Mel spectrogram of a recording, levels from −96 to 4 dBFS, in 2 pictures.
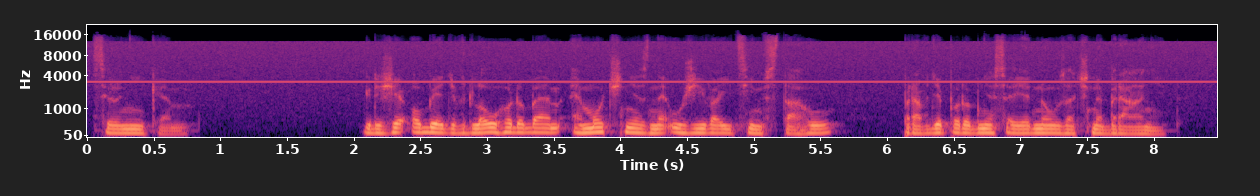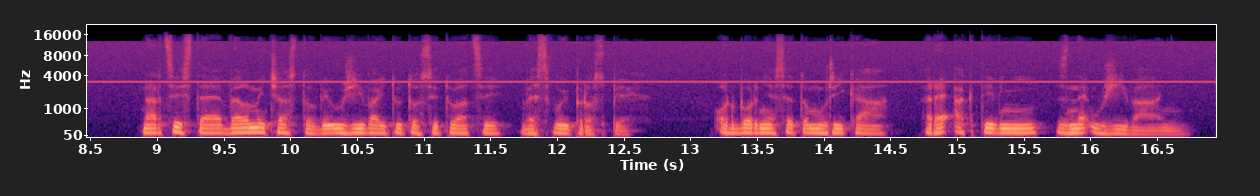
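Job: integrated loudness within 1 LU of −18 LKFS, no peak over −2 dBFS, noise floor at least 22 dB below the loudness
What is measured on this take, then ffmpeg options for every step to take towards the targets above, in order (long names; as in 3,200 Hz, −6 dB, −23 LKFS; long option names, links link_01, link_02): interfering tone 3,200 Hz; level of the tone −34 dBFS; background noise floor −36 dBFS; target noise floor −44 dBFS; integrated loudness −22.0 LKFS; sample peak −6.5 dBFS; target loudness −18.0 LKFS
→ -af "bandreject=frequency=3200:width=30"
-af "afftdn=noise_reduction=8:noise_floor=-36"
-af "volume=4dB"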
